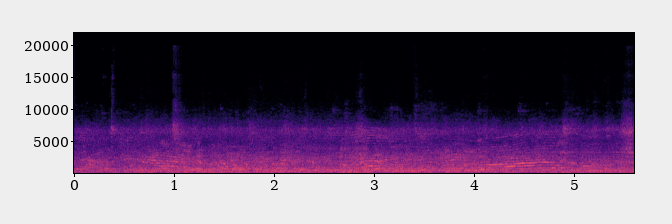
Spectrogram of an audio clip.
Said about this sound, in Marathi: सॉलिडच गर्दी आहे.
